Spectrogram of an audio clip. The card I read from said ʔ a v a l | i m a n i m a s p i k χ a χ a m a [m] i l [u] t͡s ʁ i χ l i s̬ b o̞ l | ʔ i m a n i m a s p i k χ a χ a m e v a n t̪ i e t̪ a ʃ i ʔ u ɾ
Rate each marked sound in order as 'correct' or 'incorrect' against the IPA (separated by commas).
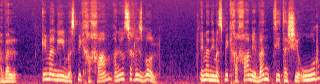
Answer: incorrect, incorrect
